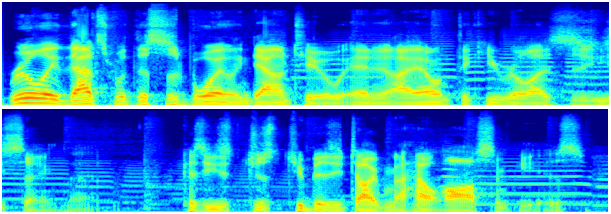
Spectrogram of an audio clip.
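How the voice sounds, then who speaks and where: Male streamer, low register, dry sarcasm and exasperation, casual sweary commentary over faint music. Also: fast, fairly bright tone. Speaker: streamer and gaming guild member. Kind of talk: live stream reading aloud with sarcastic commentary.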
